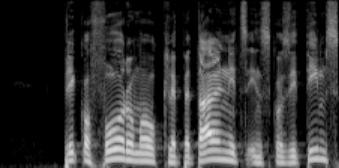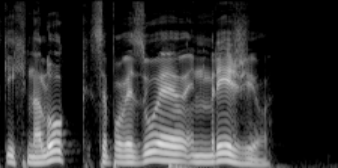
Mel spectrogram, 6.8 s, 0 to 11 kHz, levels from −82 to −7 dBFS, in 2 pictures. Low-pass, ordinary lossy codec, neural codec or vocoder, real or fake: none; none; none; real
